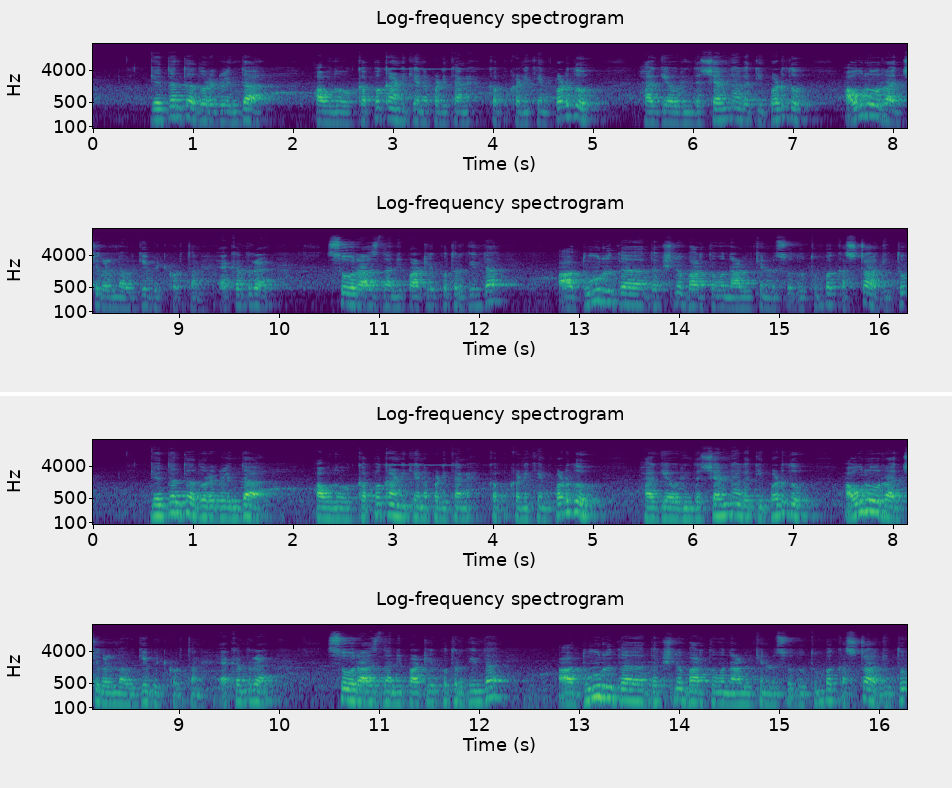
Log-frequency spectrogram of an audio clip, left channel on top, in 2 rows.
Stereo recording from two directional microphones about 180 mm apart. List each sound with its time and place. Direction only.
0.6 s a man's voice: 10° left (ahead or behind)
